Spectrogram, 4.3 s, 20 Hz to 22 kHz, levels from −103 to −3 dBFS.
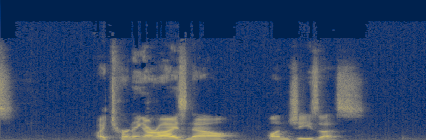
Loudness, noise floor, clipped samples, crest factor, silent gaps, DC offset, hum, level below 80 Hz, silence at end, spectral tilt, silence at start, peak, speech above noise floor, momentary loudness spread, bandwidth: -26 LUFS; -65 dBFS; under 0.1%; 22 dB; none; under 0.1%; none; -68 dBFS; 0.65 s; -3 dB/octave; 0 s; -6 dBFS; 40 dB; 14 LU; 17 kHz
